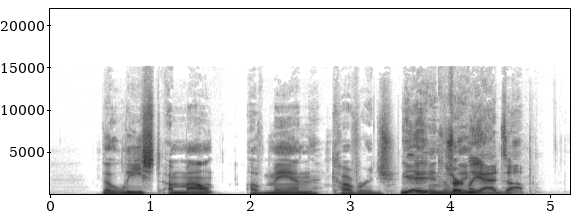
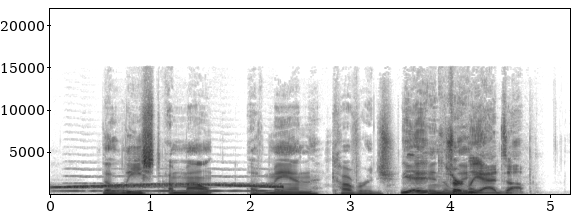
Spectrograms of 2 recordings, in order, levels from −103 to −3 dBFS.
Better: first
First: none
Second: alarm; noticeable; until 2.5 s; peak 3 dB below the speech

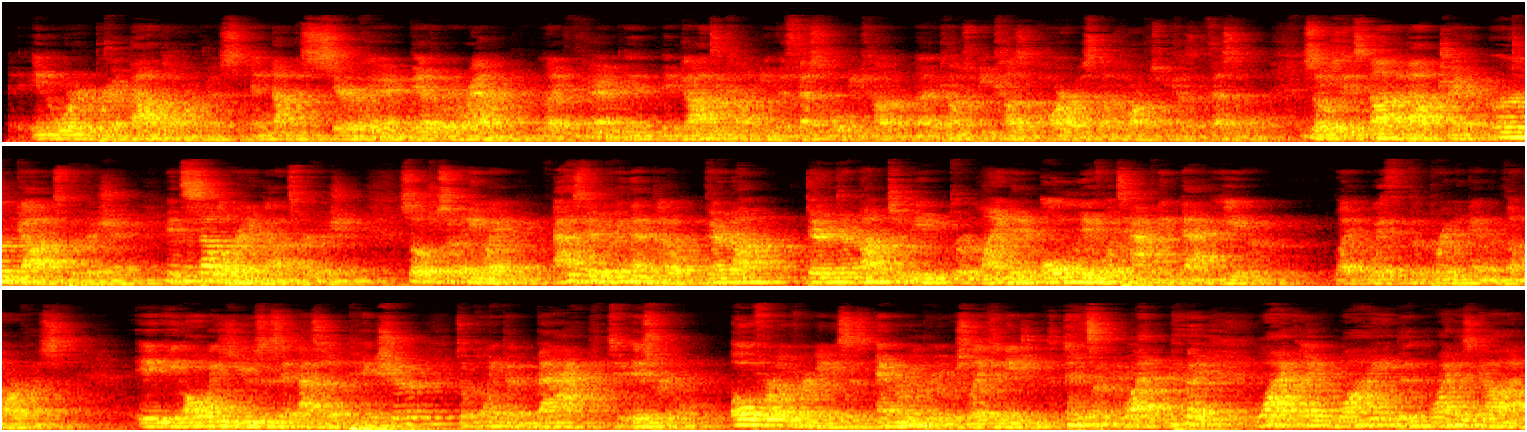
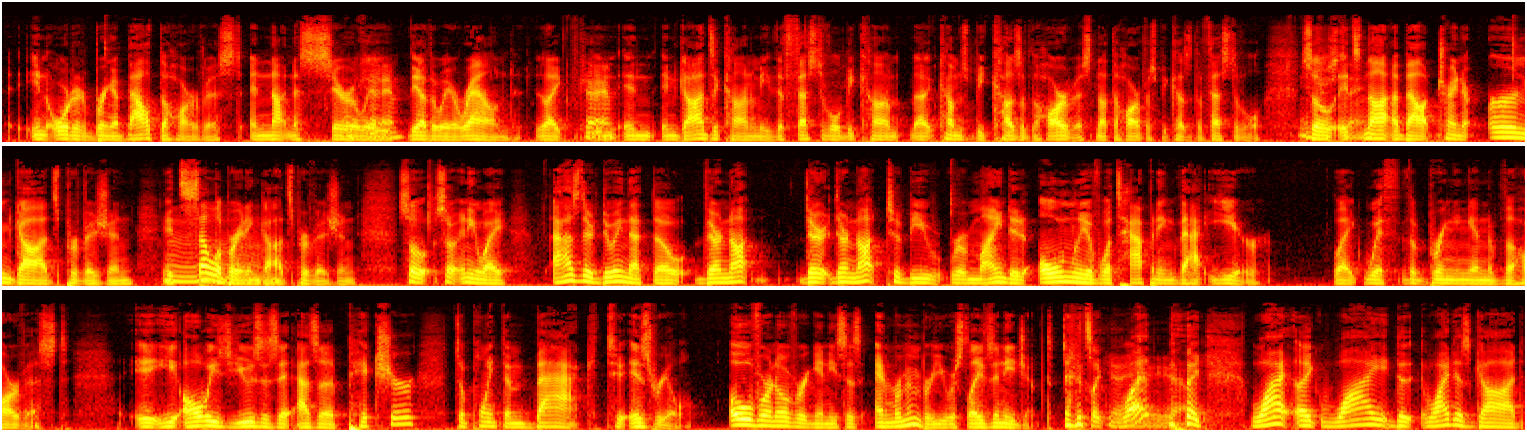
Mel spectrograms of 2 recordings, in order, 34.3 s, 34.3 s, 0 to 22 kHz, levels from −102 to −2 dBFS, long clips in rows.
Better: second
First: off-mic speech; far // room echo; strong; dies away in 1.2 s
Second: none

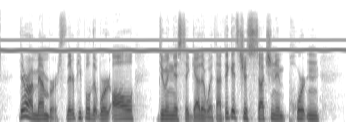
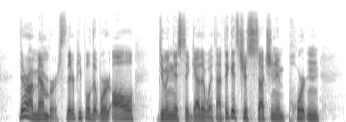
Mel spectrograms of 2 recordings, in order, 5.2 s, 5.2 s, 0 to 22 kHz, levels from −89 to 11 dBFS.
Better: second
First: high-pitched whine; loud; throughout; 4 kHz, 8 dB below the speech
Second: none

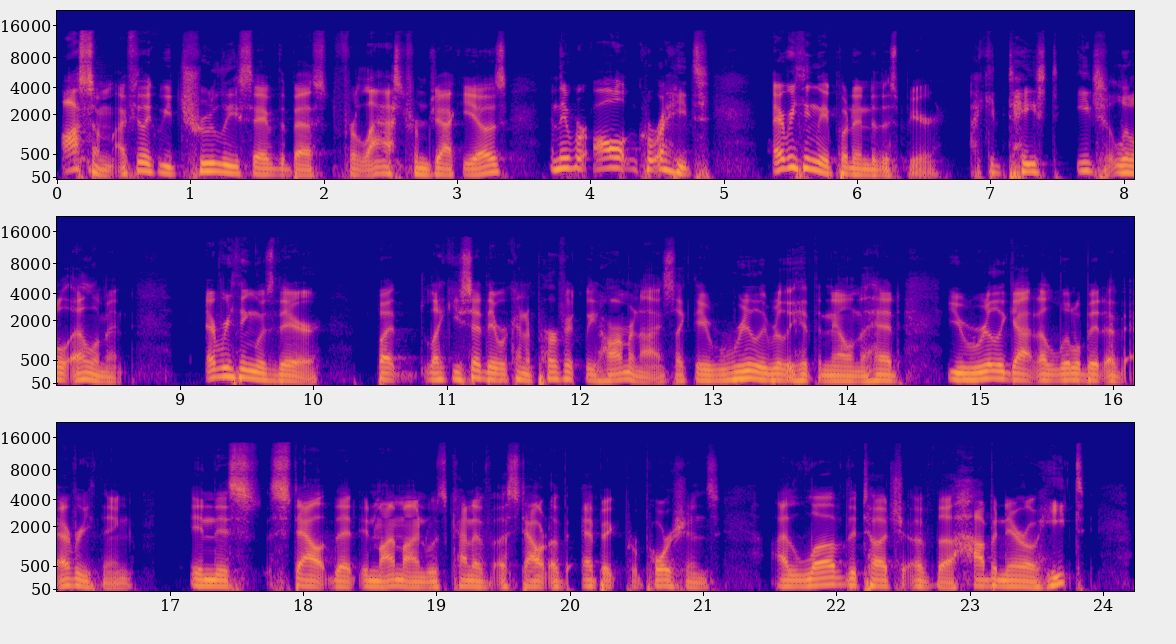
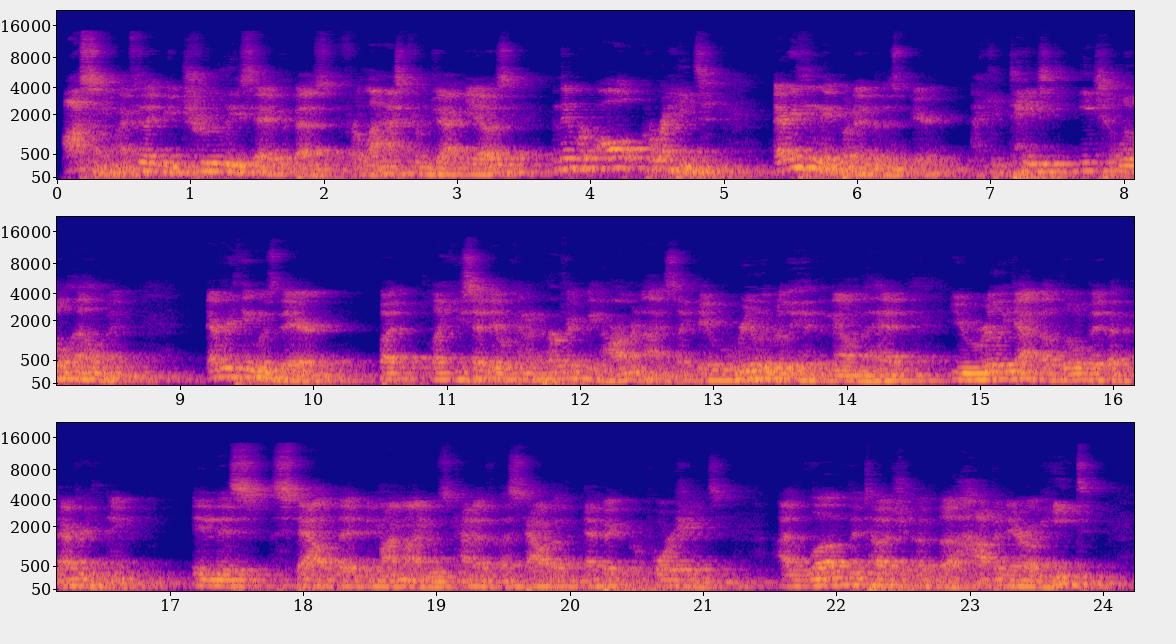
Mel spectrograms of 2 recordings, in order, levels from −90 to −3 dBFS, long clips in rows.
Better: first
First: none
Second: off-mic speech; far // room echo; noticeable; dies away in 0.9 s

